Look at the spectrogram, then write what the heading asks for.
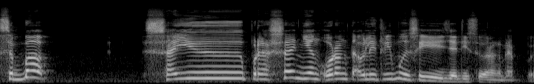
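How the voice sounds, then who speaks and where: The pace is fairly slow, broken by long, frequent pauses. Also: man. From Malaysia. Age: 20s. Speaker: actor, singer and rapper; actor. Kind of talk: casual chat; interview answer. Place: studio. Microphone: handheld.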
